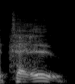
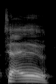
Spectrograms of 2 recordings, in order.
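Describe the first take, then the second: First: Tattoo with a dropped, swallowed T; light Cockney tattoo; mock British tattoo. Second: Tattoo said with the T's dropped, glottal middle; mock a British speaker saying tattoo; teasing imitation of a London tattoo. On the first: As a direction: imitate a Londoner saying tattoo. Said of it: "You say tattoo". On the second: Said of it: "allow me to mock you".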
